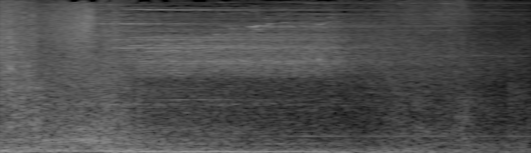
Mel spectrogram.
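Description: A triumphant game fanfare plays.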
